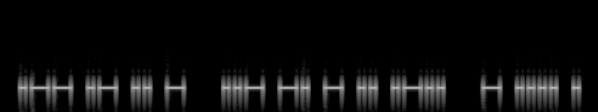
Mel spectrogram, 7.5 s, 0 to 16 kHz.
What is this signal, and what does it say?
Morse code, heard as a keyed tone, about 17 wpm, 700 Hz. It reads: WAIT UNTIL THE
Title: Sentences from Top 1000 Words - Review Part 2 - 17wpm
